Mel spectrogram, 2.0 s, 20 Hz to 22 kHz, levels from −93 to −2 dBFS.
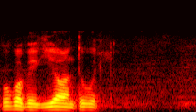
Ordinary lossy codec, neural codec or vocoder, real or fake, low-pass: Opus, 24 kbps; none; real; 7.2 kHz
